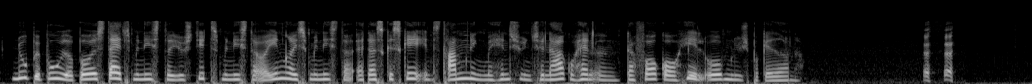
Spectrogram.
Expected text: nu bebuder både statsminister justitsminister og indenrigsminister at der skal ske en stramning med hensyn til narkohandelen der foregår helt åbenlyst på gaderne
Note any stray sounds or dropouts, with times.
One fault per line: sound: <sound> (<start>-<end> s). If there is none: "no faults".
sound: laugh (9.2-9.6 s)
